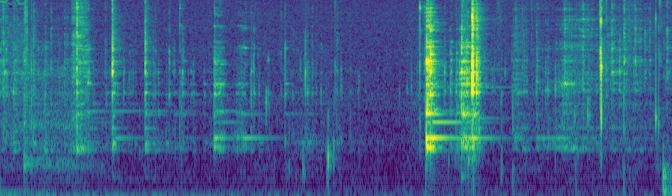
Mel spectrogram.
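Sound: glass clinking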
